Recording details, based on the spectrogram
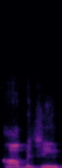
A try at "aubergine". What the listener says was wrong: You say it the French way. No R. You don't pronounce R.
